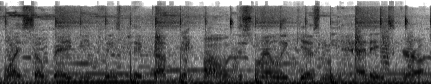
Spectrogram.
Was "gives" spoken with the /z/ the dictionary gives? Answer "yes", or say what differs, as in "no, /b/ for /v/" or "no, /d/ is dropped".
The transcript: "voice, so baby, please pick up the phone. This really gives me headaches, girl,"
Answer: yes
